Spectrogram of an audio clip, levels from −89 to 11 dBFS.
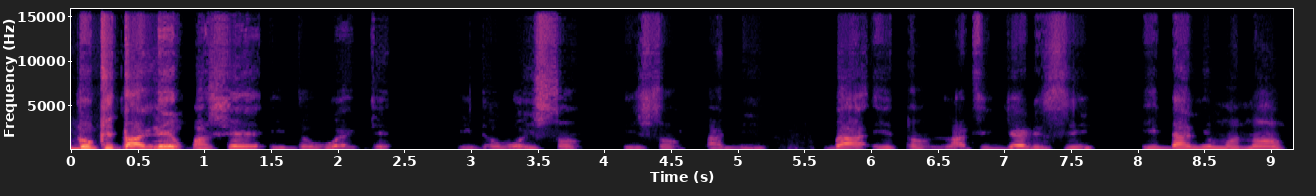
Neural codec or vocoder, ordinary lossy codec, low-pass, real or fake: codec, 44.1 kHz, 7.8 kbps, DAC; Opus, 24 kbps; 14.4 kHz; fake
